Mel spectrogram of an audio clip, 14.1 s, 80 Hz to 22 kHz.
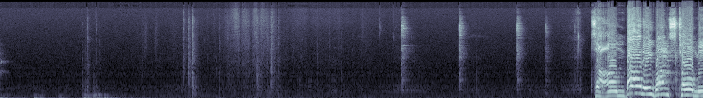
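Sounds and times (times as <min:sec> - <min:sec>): low thumps: 0:00.0 - 0:03.0.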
